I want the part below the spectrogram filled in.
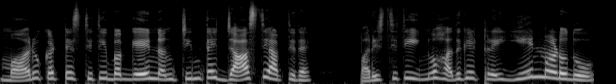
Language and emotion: Kannada, fearful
